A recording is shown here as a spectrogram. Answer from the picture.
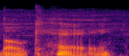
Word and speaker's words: bokeh: area of the shot some people pronounce it bouquet but since that's a word that means a flower arrangement in English I avoid it the Japanese word has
